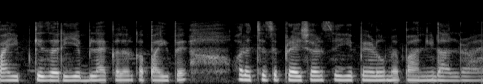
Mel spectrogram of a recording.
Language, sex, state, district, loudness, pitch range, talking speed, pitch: Hindi, female, Chandigarh, Chandigarh, -18 LUFS, 190-200 Hz, 260 wpm, 195 Hz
